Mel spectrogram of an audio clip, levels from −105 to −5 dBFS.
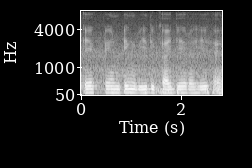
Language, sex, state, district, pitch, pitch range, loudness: Hindi, male, Uttar Pradesh, Shamli, 115 Hz, 115-120 Hz, -13 LUFS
